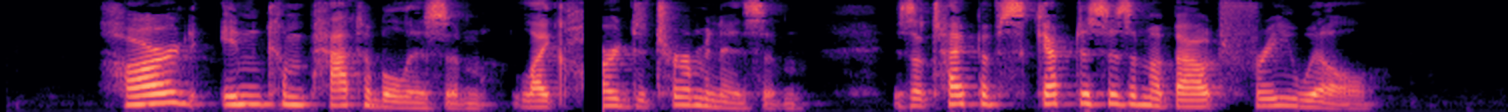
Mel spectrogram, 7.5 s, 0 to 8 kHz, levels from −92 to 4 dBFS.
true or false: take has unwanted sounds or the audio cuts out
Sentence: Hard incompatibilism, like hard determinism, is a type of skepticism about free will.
true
